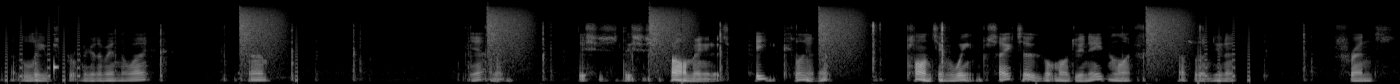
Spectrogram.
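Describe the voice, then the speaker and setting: A man with a monotone voice giving rambling, self-deprecating commentary on his own gameplay, full of ums. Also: deep voice, moderate pace, gravelly, pauses often. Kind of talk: casual let's-play commentary. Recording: loud background noise and keyboard clicks.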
